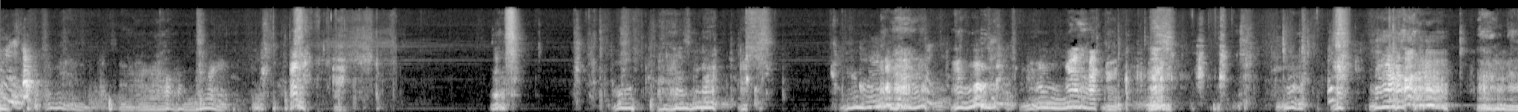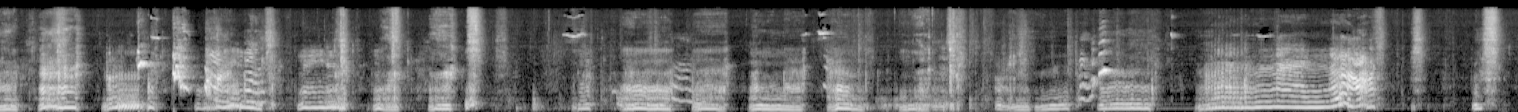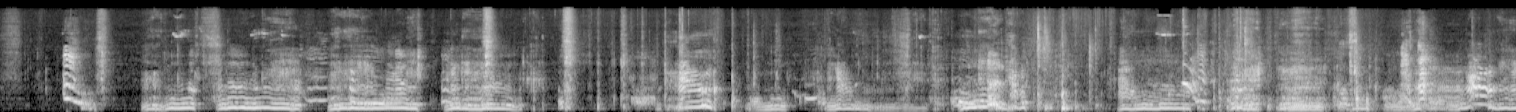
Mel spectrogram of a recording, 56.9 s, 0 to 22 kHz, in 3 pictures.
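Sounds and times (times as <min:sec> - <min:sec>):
dogs growling in play: 0:00.0 - 0:05.0, 0:06.1 - 0:06.6, 0:07.2 - 0:09.8, 0:10.4 - 0:25.3, 0:26.0 - 0:37.8, 0:38.7 - 0:56.9
dogs snapping and scuffling: 0:29.5 - 0:33.5, 0:43.6 - 0:56.1.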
